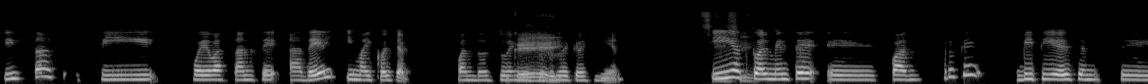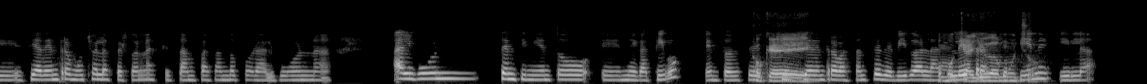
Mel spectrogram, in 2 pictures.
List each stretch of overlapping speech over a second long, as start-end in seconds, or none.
20.8-22.0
